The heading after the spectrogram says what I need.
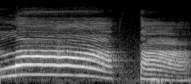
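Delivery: la in lata stressed, loud and drawn out. Teaching stressed syllables in a Portuguese lesson, stressed, drawn-out first syllable la. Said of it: "Qual a sílaba a tia falou com mais intensidade, que ela demorou mais? No lá".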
